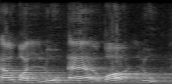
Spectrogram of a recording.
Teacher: كان الضاد مفخم الباقي مرقق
